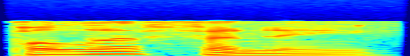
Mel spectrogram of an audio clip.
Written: polyphony

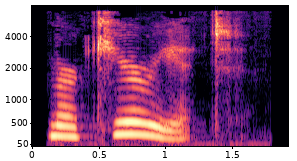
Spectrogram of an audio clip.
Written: mercuriate

